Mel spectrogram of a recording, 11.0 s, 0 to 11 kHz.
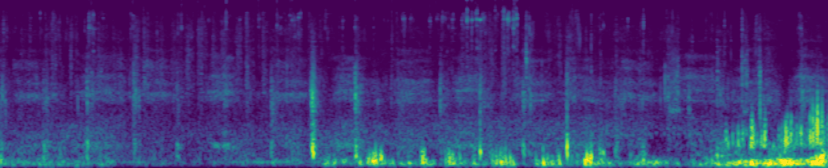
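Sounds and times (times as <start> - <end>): footsteps on gravel: 0.0 - 11.0.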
